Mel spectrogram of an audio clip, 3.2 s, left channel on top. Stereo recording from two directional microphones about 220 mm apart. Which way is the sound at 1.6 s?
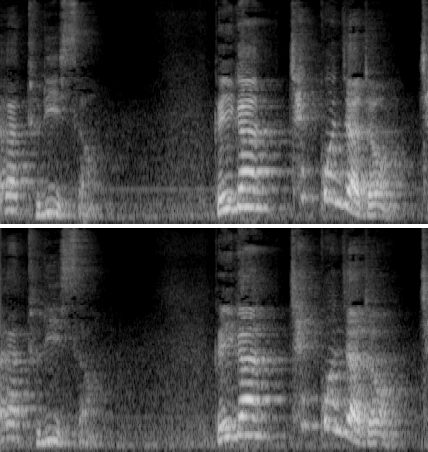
40° left (ahead or behind).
